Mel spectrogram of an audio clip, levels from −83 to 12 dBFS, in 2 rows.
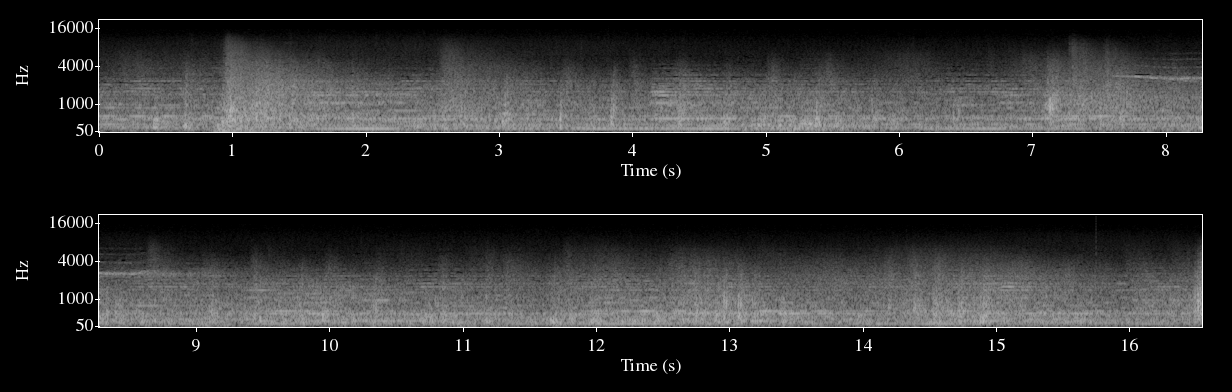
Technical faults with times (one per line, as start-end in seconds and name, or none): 15.74 block of digital silence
